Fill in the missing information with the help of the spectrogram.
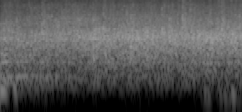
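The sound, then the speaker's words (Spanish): An audience at a church service breaks into steady applause for the Lord, a dense, continuous wash of many hands clapping at once with no distinct rhythm, sustained at an even level throughout. “Quiero que le dé un fuerte aplauso al Señor.”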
